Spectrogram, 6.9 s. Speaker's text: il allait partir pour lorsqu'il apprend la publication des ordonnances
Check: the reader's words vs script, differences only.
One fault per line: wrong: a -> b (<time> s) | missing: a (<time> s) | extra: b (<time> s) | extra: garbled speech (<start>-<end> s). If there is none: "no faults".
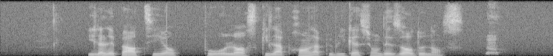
no faults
